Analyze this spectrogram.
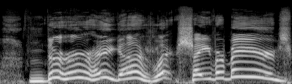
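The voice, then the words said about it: Imitates another person's voice. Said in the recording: “that was a really good impression”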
